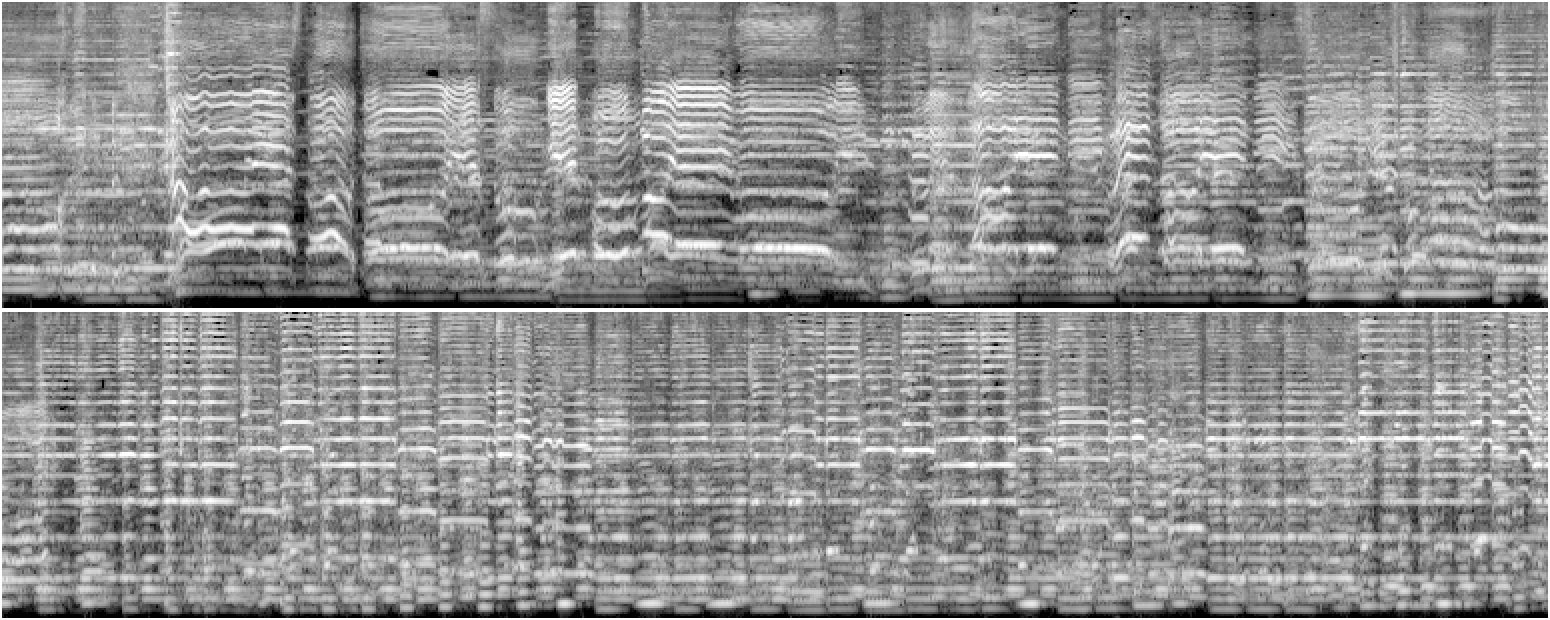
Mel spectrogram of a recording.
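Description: Slovak folk string band playing live: fiddles over a bowed bass line with a diatonic button accordion (heligonka), and men singing along in the first part. From about halfway on the singing gives way to fast, busy fiddle playing.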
